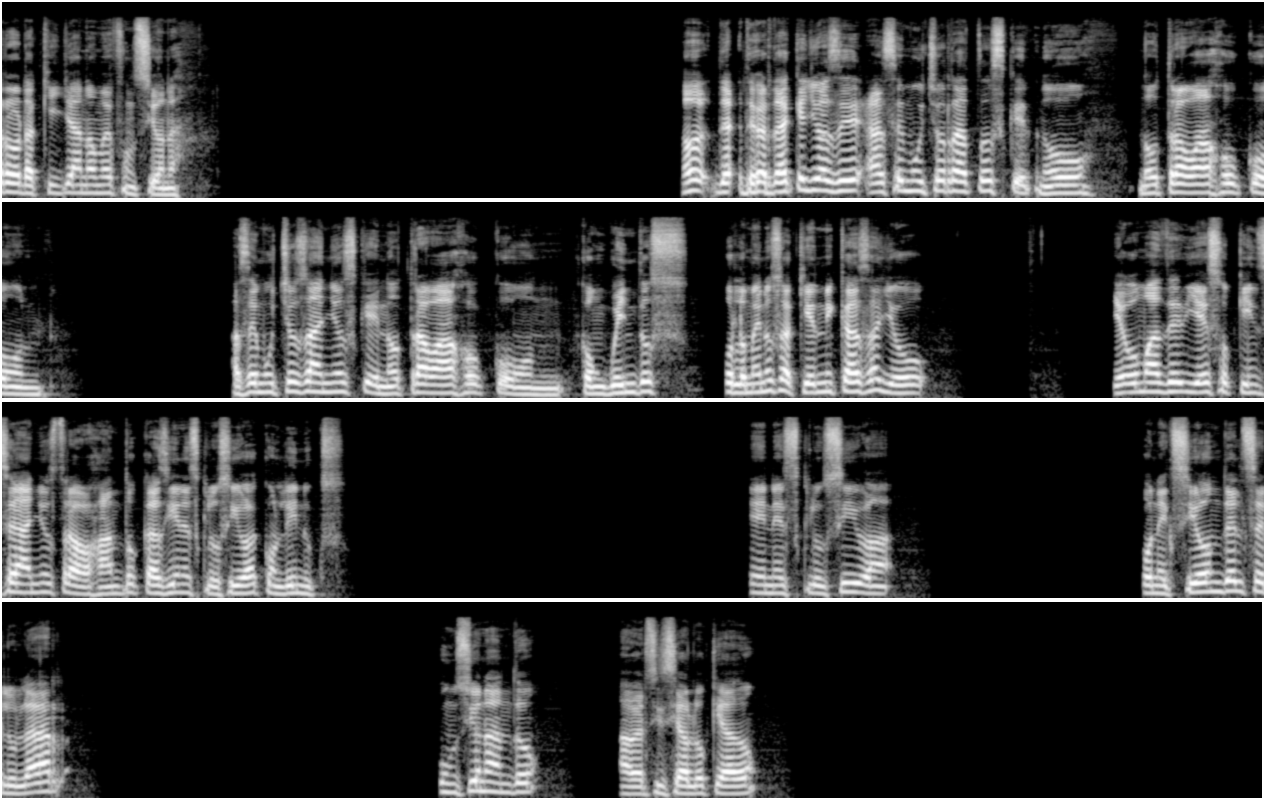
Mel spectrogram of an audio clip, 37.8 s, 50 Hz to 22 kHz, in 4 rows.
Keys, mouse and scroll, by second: 1.7-2.9 typing, 3.0 Return.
